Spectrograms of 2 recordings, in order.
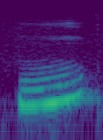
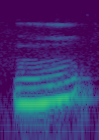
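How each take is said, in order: First: The pitch rises from middle to high. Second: The pitch rises from middle to high.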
